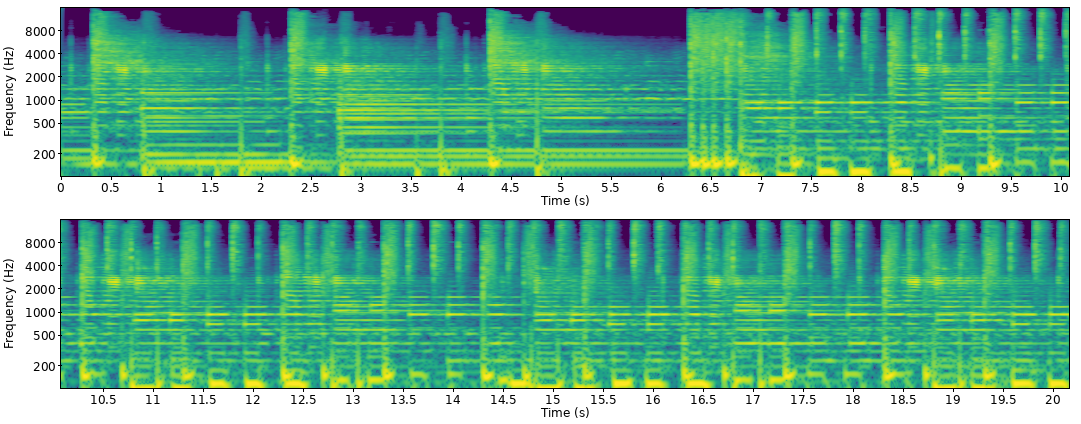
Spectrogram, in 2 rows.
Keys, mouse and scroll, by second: 0.7-4.9 drag, 5.0-6.1 drag, 6.1-8.8 middle drag, 8.9 click, 9.4-10.6 middle drag, 10.6-14.6 drag, 14.6-15.9 middle drag, 15.9 click, 16.4-18.6 middle drag, 18.6-20.1 drag.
